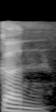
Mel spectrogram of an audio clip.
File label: "gern3", Taiwanese syllable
